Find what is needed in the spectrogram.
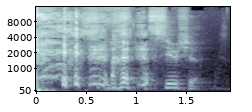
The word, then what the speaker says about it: Saoirse: How do you pronounce her name? Saoirse Ronan? – Yep. – Get a real name. Anyway. – Saoirse. – Thank you.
